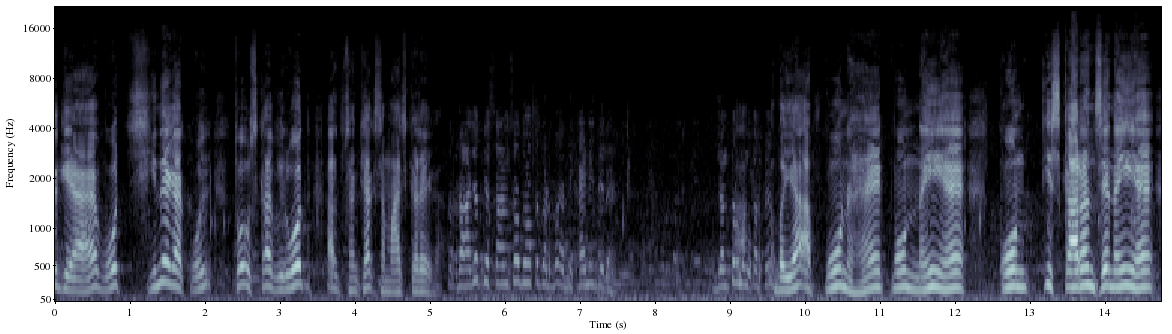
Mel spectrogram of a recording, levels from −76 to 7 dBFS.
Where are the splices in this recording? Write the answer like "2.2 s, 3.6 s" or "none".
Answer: 5.2 s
